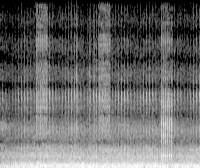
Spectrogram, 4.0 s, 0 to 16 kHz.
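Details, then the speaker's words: Ford 7.3 Powerstroke diesel with hard start, engine off injector buzz test: only faint, soft buzzes, none crisp (number 4 maybe okay); injectors worn, due for rebuild. "this thing's terrible I don't I don't think I heard one crisp one crisp one in the whole bunch okay all of these things are really bad I mean you can barely hear them"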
